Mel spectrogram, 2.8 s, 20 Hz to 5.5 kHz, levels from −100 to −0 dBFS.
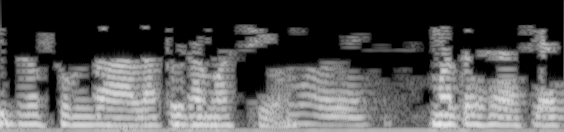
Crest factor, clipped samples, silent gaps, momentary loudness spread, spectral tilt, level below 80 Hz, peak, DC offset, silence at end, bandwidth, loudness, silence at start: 16 dB; under 0.1%; none; 8 LU; -12.5 dB/octave; -34 dBFS; -4 dBFS; under 0.1%; 0 s; 3.3 kHz; -20 LUFS; 0 s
